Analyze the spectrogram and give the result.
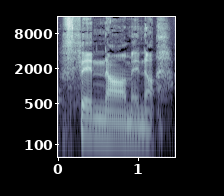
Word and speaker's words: phenomenon: Is it P-H-E-N? – N-O-M-E-N-O-N. – Oh, wow. I think I always drop a syllable. – Phenomenon. I have to think phenom. – Yeah. – Menon. – Yeah. – Except for there's not two M's.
